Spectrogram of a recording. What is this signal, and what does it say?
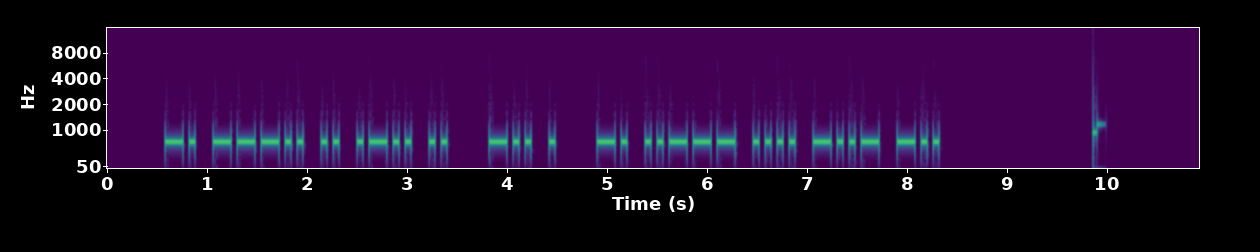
Morse code, heard as a keyed tone, about 20 wpm, 700 Hz. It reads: N8ILI DE N2HXD
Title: USA Callsign DE Callsign - 5 Characters - 20wpm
